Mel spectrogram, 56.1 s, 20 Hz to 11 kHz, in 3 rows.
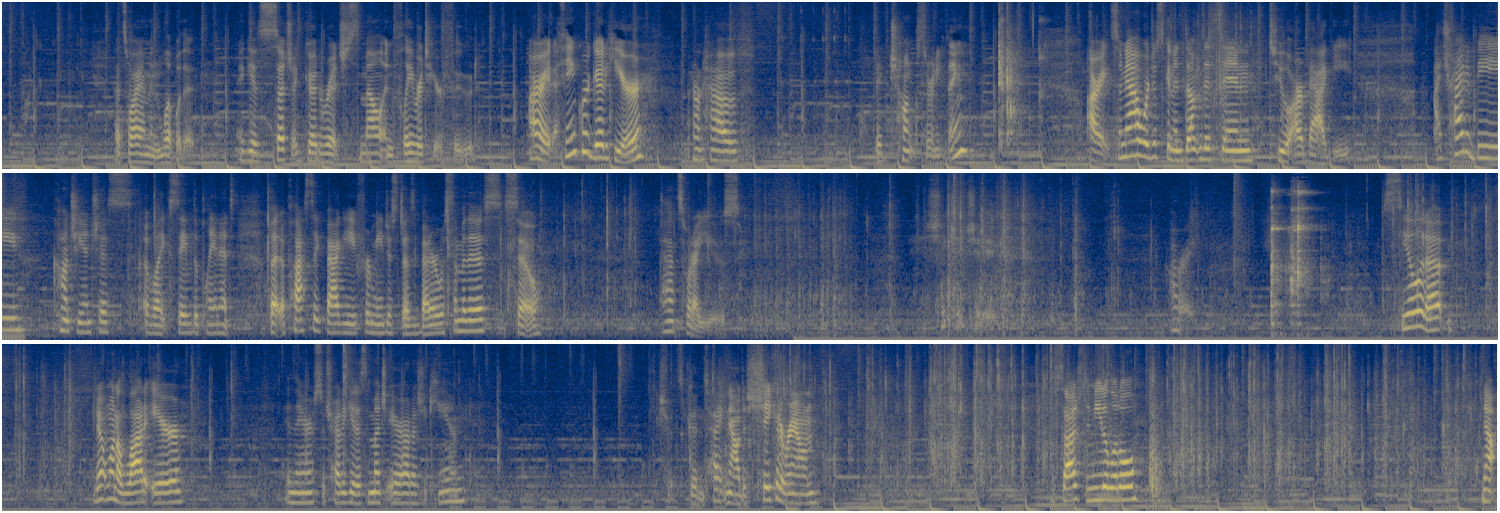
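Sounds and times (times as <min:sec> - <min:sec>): music with steady beat: 0:00.0 - 0:03.0, 0:09.4 - 0:13.3, 0:43.2 - 0:45.5, 0:47.2 - 0:56.0
plastic bag crinkling: 0:14.6 - 0:15.7, 0:24.8 - 0:32.8, 0:35.4 - 0:40.4, 0:45.5 - 0:56.0
plastic bowl and bag clicking: 0:51.6 - 0:55.9.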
